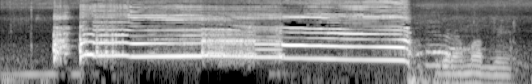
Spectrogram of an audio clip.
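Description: A Cochin or Brahma rooster, a large bird kept in a dovecote setting, gives one loud, close crow lasting several seconds, followed by softer clucks and calls from nearby fowl.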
